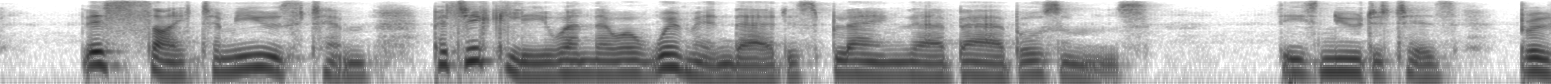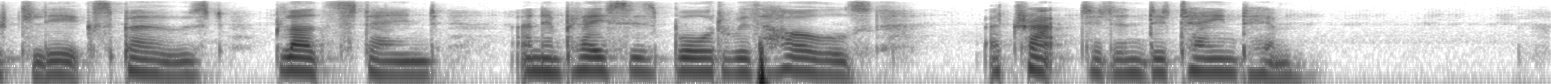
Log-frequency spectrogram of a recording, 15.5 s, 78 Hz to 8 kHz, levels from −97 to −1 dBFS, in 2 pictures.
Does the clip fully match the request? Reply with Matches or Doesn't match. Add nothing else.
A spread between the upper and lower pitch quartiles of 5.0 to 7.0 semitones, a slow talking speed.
Doesn't match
